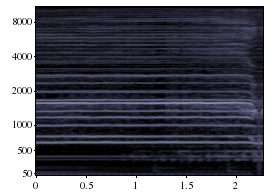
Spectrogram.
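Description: Male vocalist in a bluegrass band holding one long, steady sung note, over quiet banjo and acoustic guitar.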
